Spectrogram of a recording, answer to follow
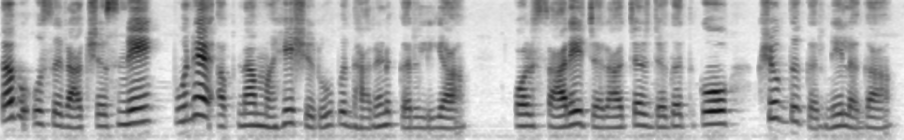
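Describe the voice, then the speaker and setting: A woman narrating a scripture story as a devotional reader, with measured, solemn recitation. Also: mid-range voice, darkish tone, lo-fi sound.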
